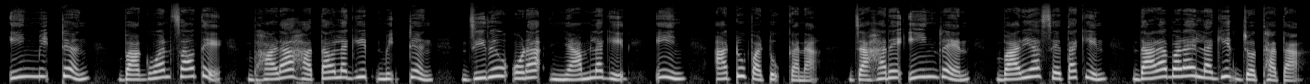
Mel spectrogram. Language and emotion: Santali, happy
